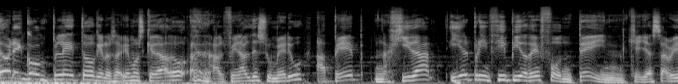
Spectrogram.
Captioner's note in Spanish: carraspeo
